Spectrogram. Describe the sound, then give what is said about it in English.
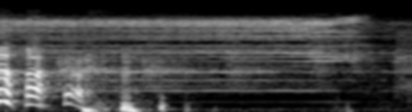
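A Transformer robot-walking sound effect played through a radio: a few quick, pitch-sweeping mechanical whirs, then a steady electric buzz with a thin, tinny, radio-like tone, fading out at the end. “I like the reverb of the sound of it coming out of a radio. Wow. Pretty cool. Transformer walking.”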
